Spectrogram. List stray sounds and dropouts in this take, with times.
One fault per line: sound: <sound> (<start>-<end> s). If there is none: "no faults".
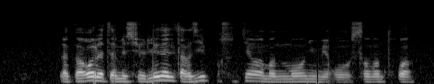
no faults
